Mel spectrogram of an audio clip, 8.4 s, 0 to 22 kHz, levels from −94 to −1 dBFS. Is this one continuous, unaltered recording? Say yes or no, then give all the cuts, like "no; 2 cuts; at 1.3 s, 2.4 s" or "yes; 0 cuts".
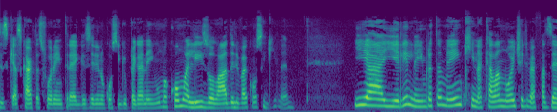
yes; 0 cuts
